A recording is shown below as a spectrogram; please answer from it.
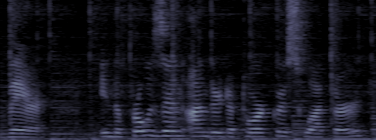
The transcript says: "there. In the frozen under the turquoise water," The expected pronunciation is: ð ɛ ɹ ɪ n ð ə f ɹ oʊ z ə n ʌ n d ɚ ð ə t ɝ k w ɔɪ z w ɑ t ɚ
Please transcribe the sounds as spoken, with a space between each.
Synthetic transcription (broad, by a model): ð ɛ ɹ ɪ n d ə f ɹ oʊ z ə n ʌ n d ɚ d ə t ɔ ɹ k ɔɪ s w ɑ t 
